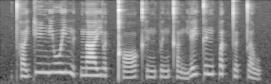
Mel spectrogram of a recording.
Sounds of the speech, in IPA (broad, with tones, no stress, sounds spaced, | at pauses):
t̪ʰ ɐ˨˥ j k iː˥ ŋ j uː˥ j n̪ ɪ˨˥ k̚ n̪ aː˧ j ɵ˨˥ t̚ kʰ ɔː˨˥ kʰ ɪ˨˧ ŋ p ɪ˨˥ ŋ kʰ ɐ˨˩ ŋ j e˥ j t̪ ɪ˥ ŋ p ɐ˥ t̚ t̪ ɵ˨˥ t̚ t̪ ɐ˨˩ w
